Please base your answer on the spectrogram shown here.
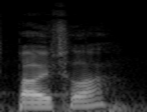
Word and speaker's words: Boteler: But yeah, no, it's Boteler. That's how you pronounce it.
